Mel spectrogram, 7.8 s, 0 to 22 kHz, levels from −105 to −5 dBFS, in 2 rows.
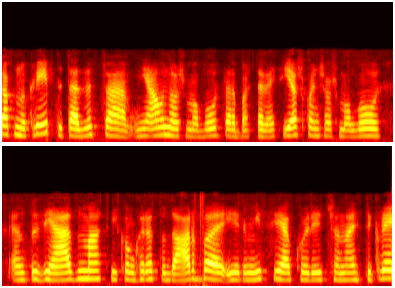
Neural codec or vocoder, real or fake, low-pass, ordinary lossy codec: codec, 16 kHz, 2 kbps, X-Codec, WavLM features, trained on Multilingual LibriSpeech; fake; 5.4 kHz; AAC, 48 kbps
